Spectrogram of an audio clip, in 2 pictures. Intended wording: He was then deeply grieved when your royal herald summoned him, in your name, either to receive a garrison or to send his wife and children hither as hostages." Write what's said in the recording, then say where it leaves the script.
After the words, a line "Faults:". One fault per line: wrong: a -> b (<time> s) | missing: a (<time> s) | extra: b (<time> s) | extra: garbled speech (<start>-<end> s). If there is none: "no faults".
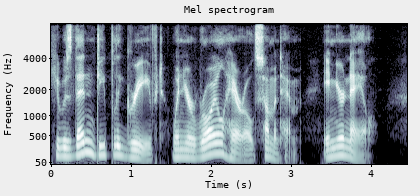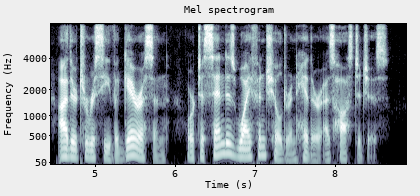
He was then deeply grieved when your royal herald summoned him, in your nail, either to receive a garrison or to send his wife and children hither as hostages."
Faults:
wrong: name -> nail (3.7 s)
